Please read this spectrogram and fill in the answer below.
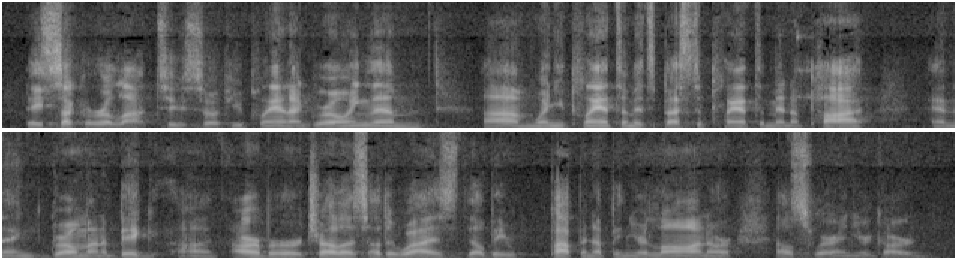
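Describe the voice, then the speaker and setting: A man is speaking. His pitch is fairly low, with ordinary variation. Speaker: master gardener giving a talk. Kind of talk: club talk on gardening. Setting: meeting with audience. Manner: fast; halting, many fillers.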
